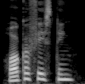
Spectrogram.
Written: rockerfæstning

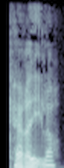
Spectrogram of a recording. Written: kareler

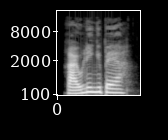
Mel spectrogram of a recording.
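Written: revlingebær

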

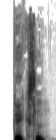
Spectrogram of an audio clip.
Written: dæksel

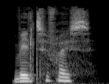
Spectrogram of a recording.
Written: veltilfreds

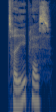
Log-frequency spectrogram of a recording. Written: tredjeplads

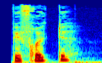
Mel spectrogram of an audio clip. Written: befrygte

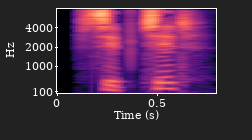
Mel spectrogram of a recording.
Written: septet

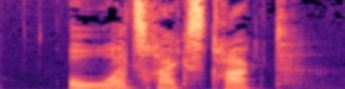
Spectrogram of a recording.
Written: overtræksdragt

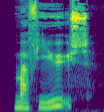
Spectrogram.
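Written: MAFIØST

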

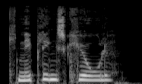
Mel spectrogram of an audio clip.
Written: kniplingskjole

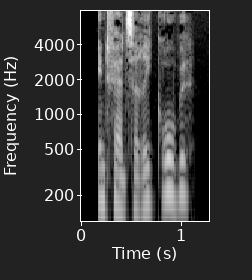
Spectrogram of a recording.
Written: infanterigruppe

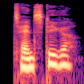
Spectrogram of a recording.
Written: TANDSTIK

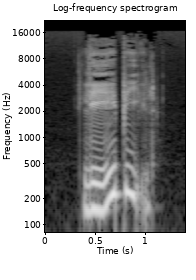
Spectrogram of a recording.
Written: lægebil

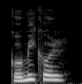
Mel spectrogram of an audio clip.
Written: gummigulv

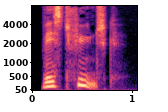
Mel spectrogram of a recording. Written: vestfynsk

